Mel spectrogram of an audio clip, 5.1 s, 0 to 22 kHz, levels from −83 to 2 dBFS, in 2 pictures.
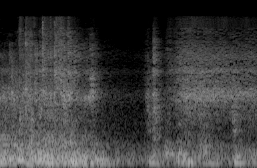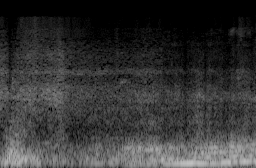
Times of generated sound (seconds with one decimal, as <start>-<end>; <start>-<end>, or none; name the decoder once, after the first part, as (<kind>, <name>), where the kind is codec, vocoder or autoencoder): none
